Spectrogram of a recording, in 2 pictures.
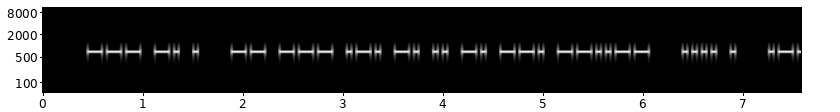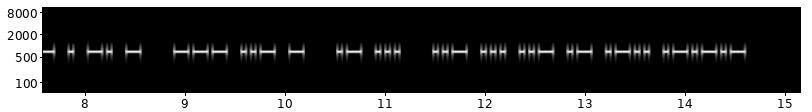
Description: Morse code, heard as a keyed tone, about 25 wpm, 700 Hz. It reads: ONE MORNING, HE WENT OUT AS USUAL.
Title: Sentences from Top 1000 Words - Review Part 2 - 25wpm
